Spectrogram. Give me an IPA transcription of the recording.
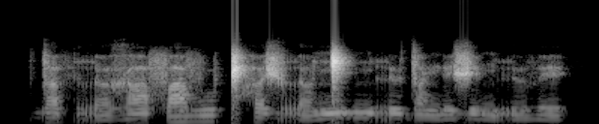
d a˧ θ r ɐ˨ ɣ a˧ f a˦ v u˦ ǁʰ ɐ˦ ʒ r ɐ˨˦ ŋ͡ǁ i˦ ŋ r ɨ˧ d a˧ ŋ e˦ ʒ e˧ ŋ r ɨ˧ ð e˧

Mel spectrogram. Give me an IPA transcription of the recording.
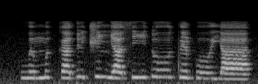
w ə˨ m ə˧ k a˨ ɗ ɨ˧ t͡ʃ ə˦ ɲ a˨ s iː˧ ɗ oː˦ t ɛ̃˧ p oː˨ j aː˨

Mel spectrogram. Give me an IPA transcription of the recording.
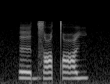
ɛ d͡z ə tˤ i

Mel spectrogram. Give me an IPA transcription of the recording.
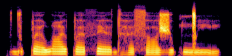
d u p ɐ w ɑ ə̯ p ɐ θ ɛ ə̯ dʱ ɐ s ɒ ʒ u p ŋ͡ǀ i

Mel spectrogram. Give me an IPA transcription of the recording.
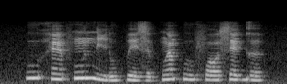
u˦ h ɛ̃˧ f ũ˦ n i˨ ɾ u˧ p e˨ z ə˨ kʷ ã˦ p u˧ f ɔ˧ s ɛ˦ ɡ ə˧

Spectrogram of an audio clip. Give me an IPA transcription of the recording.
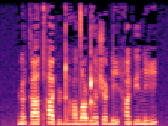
ɳ ə̃ k a t̪ʰ a pʲ ə ɖʱ ã dˤ ɜ ɖ l ə̃ ʃ ɜ ɖ ɾ i h ã pʲ ø n̪ i

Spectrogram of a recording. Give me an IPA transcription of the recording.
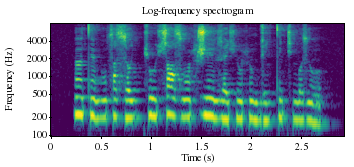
ɐ̃ t ɛ̃ ɡ ũ sˤ ɐ z o ʎ c u ç ɛ zˤ ũ ɬ ʒ ẽ ɮ ɛ ç ũ ɬ ũ ɡ e ʎ t ẽ c ŋ o z ũ

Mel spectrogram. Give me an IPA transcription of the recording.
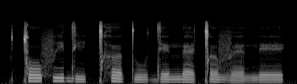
ǀ o˦ f i˦ d i˨ ǀʰ ə˦˨ t̪ u˨ d e˦ n̪ ɛ˦˨ ǀ ə˦ v ɛ˨ n̪ e˦

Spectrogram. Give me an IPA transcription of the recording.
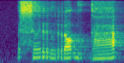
s ə̤ r ṳ r ɔ ɡ ṳ ɡ a̤

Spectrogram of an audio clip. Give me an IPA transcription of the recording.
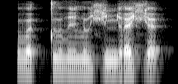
β œ tː ɯ ð i l ɯ ç ɐ ɲ ɐ ɾ ɛ ç ɛ

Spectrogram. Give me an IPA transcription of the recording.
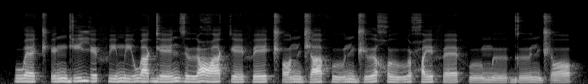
w ɛ˨˩˦ t͡ʃʼ ɪ˨˩˦ ŋ ɡ i˨˥ j ɪ˨˥ f i˨˩˦ m i˨˩˦ w a˨˥ ɡ eː˨˩˦ n z ɯː˨˩˦ ʕ a˨˥ k e˨˩˦ f eː˨˥ t͡ʃʼ ɔ˨˩˦ n d͡ʒ a˨˥ f uː˨˩˦ n d͡ʒ ɯː˨˥ χ uː˨˩˦ ħ e˨˥ f ɛ˨˥ f uː˨˩˦ m ɯː˨˩˦ ɡ ɯː˨˥ n d͡ʒ ɔ˨˥

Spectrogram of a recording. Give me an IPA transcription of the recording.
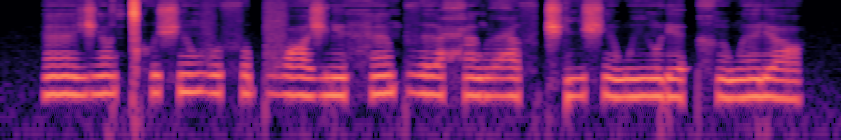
æ̃ ʒ ɑ̃ ǀʰ ʊ ʃ ə̃ v ʊ θ ʌ p v ɑ ʒ ɾʲ ɛ̃ h æ̃ p ð ɛ ɪ̯ ħ æ̃ w ʕ ɑ θ t͡ʃʼ i ʃ ɛ̃ w ĩ ʊ̯ ɾʲ æ ʔ x ə̃ w ɛ̃ ɾʲ ɑ

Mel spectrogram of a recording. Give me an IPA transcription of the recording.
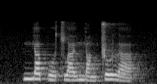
m j ä˦ p o˨˦ ʊ̯ t͡s w a˨˦ ɪ̯ m j ɑ˨˩ ŋ ʈ͡ʂ o˦ ʊ̯ l ä˨˩

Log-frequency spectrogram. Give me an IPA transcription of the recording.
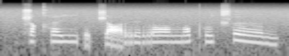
ʈ͡ʂ ə qʰ iː ʔ ḛ t͡ʃ ɑ̰ r ʏ r ɔː ŋ ɔ pʰ ʊ t͡ɕʰ əː ŋ

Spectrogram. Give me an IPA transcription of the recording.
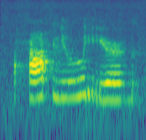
ħ ɑ ħ lʲ uː rʲ ə˞ ɡ

